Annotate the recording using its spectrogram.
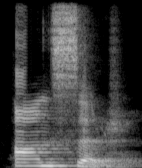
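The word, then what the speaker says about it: answer: last है हमारे पास डब्लू आंसर इसमें डब्लू साइलेंट है नेक्स्ट रैपर इसमें डब्लू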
